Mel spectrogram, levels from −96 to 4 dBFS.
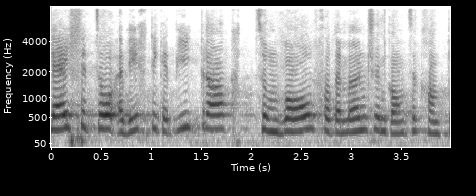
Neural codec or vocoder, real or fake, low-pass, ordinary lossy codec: codec, 16 kHz, 4 kbps, FreqCodec, smaller model; fake; none; none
